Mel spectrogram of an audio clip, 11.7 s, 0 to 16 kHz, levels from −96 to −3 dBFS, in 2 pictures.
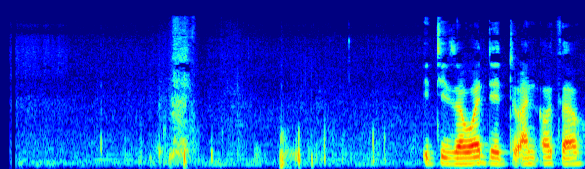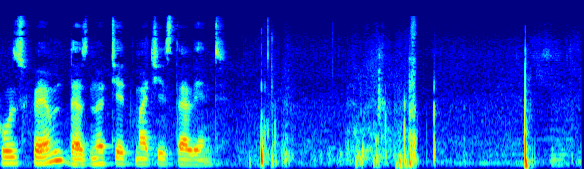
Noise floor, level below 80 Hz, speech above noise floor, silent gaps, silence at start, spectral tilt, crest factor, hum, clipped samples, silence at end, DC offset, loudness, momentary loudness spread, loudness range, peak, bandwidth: -62 dBFS; -54 dBFS; 37 dB; none; 1.6 s; -6.5 dB/octave; 28 dB; none; under 0.1%; 0.55 s; under 0.1%; -27 LUFS; 23 LU; 19 LU; 0 dBFS; 11 kHz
